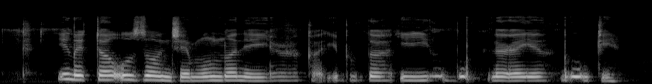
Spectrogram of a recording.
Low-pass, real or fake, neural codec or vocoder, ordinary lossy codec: 9.9 kHz; fake; autoencoder, 22.05 kHz, a latent of 192 numbers a frame, VITS, trained on one speaker; MP3, 64 kbps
